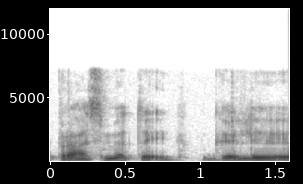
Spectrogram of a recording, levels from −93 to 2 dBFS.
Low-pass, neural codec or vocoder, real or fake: 7.2 kHz; none; real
